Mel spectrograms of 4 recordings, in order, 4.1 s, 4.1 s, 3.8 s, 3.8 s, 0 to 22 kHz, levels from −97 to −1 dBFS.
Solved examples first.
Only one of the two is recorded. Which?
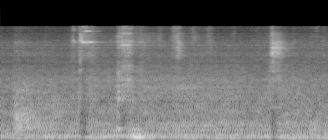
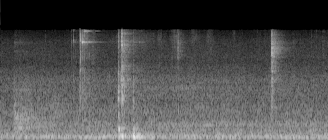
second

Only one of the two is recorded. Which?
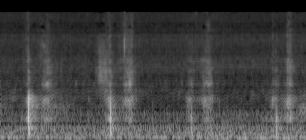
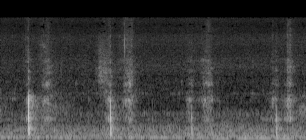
second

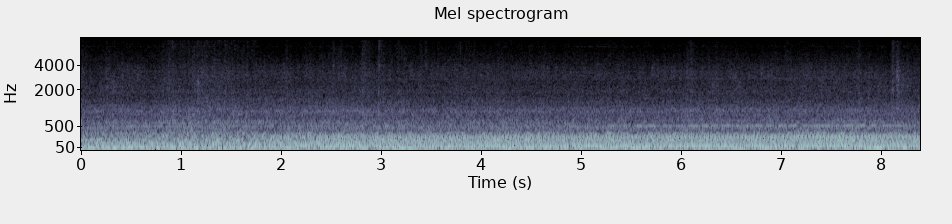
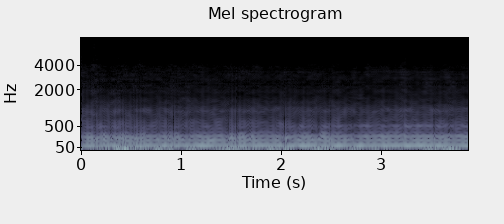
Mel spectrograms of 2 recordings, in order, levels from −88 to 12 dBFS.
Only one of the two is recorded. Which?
first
